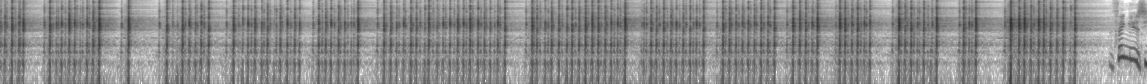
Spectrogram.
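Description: Typing sound effect: rapid key clicks in runs, broken by short pauses.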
